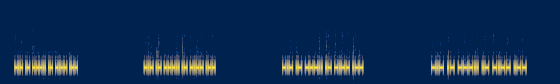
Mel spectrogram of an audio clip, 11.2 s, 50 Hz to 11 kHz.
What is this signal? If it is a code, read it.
Morse code, heard as a keyed tone, about 59 wpm, 700 Hz. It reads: KA8AYW KA8AYW KA8AYW KA8AYW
